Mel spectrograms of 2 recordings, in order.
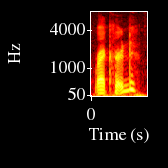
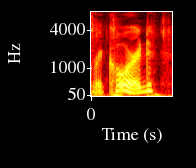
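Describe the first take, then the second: First: The stress is on the first syllable. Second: The stress is on the second syllable. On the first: The speaker calls it right. "as opposed to a record" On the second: The speaker calls it wrong. "mispronouncing words"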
